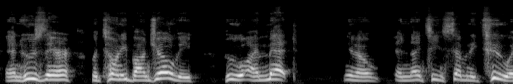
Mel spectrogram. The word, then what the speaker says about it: Bon Jovi: Tony Bon Jovi. How do you pronounce it properly? Bon Jovi. Bon right? Jovi.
